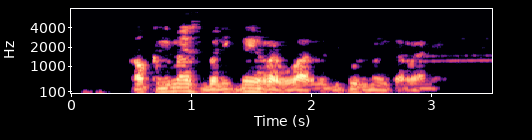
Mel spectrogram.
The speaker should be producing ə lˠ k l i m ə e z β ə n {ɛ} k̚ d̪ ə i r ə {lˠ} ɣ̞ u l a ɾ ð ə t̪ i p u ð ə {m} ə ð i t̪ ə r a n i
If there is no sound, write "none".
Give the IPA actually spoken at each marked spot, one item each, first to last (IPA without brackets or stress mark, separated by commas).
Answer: i, none, m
